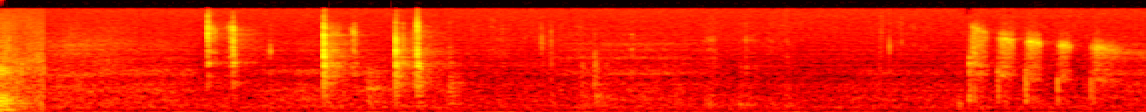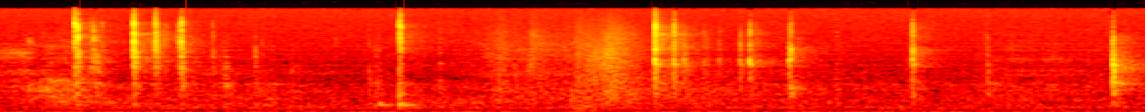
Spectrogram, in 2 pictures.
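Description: Metal parts click and clack as hands adjust a router guide.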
